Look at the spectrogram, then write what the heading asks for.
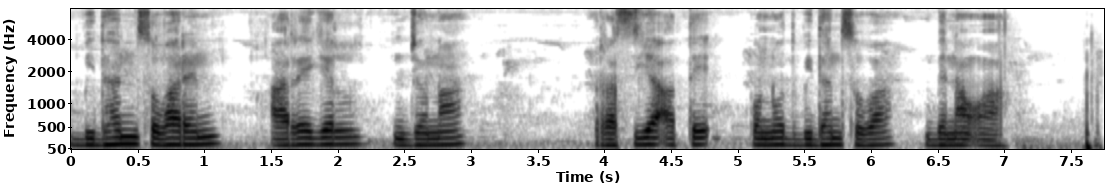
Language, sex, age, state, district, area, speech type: Santali, male, 18-30, West Bengal, Purulia, rural, read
